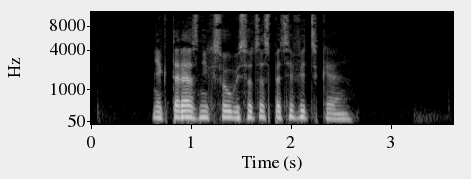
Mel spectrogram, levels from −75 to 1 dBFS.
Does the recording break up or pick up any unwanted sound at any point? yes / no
no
